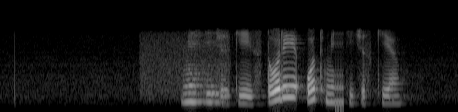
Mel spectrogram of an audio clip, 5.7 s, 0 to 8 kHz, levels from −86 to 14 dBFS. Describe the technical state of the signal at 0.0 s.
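At 0.0 s the audio is intact, carried over ordinary G.711 telephone coding with its narrow telephone band and no fault present.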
